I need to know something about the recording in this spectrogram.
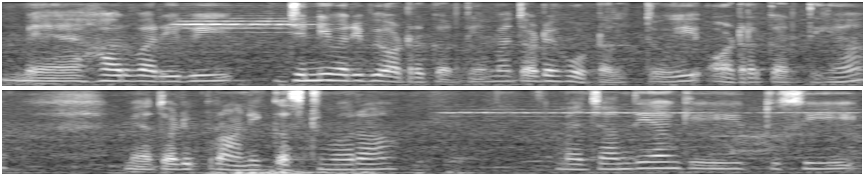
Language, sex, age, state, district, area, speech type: Punjabi, female, 45-60, Punjab, Pathankot, urban, spontaneous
